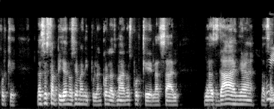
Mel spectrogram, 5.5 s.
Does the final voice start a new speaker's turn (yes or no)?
yes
